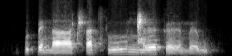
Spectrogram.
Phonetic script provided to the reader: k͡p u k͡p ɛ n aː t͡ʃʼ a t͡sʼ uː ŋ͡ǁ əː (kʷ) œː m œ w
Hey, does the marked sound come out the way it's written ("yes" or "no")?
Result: no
